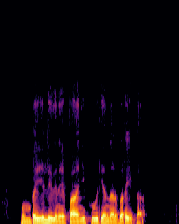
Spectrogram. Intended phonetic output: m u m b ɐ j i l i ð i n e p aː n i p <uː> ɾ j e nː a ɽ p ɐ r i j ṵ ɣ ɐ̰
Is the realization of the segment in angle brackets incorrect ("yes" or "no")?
no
